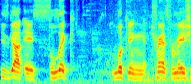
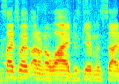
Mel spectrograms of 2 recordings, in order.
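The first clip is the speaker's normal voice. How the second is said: ordinary talk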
